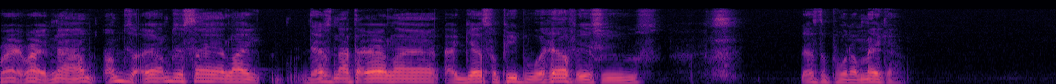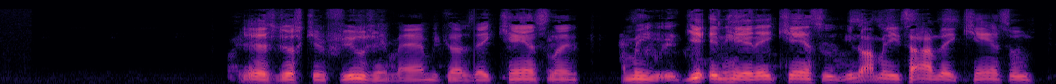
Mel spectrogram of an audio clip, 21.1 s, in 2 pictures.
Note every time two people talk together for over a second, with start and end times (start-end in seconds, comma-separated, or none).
none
